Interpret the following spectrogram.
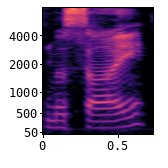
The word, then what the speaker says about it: Maasai: In 1999 and 2000, she lived in Tanzania where she taught English at the first school for is it pronounced Messiah. Correct. Yeah. Messiah girls in East Africa.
